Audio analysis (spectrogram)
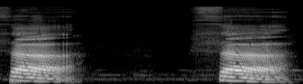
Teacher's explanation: نوک زبان اوپر کے دانتوں کے گیپ میں ٹچ کریں گے تو ادا ہوگا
